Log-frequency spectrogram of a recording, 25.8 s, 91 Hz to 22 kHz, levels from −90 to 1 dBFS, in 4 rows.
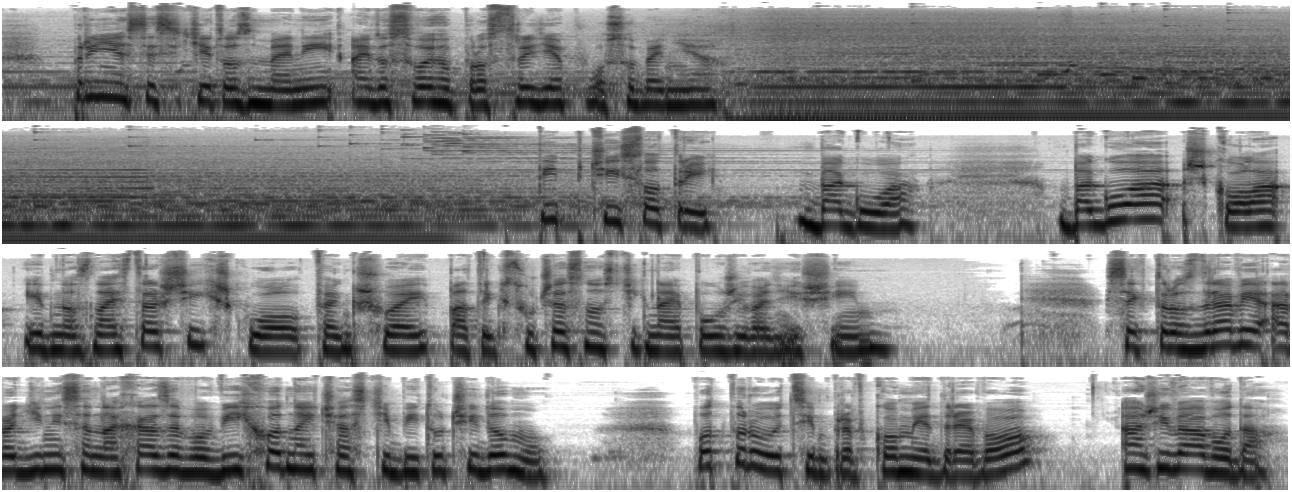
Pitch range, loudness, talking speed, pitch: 175-230 Hz, -11 LUFS, 105 wpm, 205 Hz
